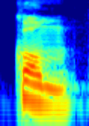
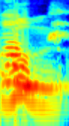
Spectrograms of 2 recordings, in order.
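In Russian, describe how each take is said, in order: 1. Начинается с обычного твёрдого звука k. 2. Начинается с горлового фрикативного звука, похожего на g. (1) "как по-русски мы говорим" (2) "я пытаюсь произносить этот звук, это очень трудный звук"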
